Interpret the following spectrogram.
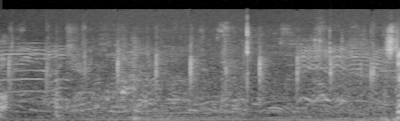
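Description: Faint background voices at a softball field, with a few light clicks over a steady low hum.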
